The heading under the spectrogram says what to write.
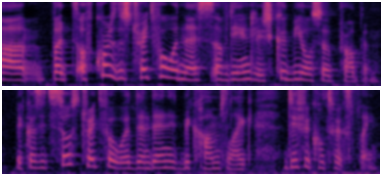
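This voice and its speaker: Talking at a fairly quick pace, a woman with a French accent uses lively intonation at a fairly high pitch. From France. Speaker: robotics professor. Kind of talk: conference talk. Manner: hesitant, many fillers.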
